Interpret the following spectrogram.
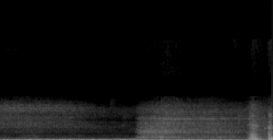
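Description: A faint deep breath, a soft airy hiss that rises about halfway through and lasts nearly two seconds, as the patient breathes deeply for a stethoscope lung exam.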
